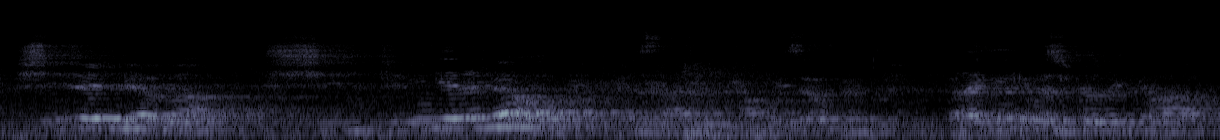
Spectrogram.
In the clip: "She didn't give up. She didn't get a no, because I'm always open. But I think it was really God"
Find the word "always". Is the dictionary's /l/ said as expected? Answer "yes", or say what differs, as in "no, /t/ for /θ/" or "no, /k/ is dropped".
no, /l/ is dropped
